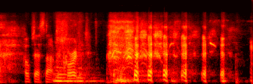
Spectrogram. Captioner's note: laughs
